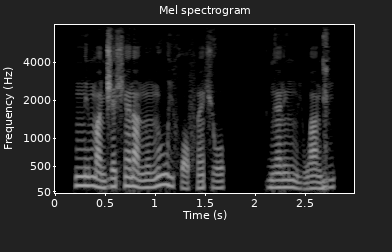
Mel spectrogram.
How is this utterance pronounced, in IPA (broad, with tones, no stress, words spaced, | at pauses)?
ni˦mã˧d͡ʒɛ˦ ʃɛ̃˦ɾã˧nũ˧ nu˦wi˧fɔ˨fɛ̃˨˦ ʃo˦ | ɡɛ̃˧ɾĩ˧mi˨ wã˧ɡi˦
